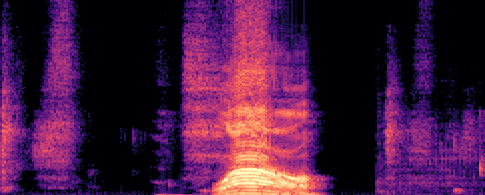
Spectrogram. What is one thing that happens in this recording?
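A young man exclaims loudly in short bursts.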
